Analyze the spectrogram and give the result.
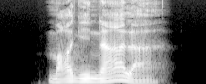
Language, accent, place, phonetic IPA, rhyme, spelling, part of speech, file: German, Germany, Berlin, [maʁɡiˈnaːlɐ], -aːlɐ, marginaler, adjective, De-marginaler.ogg
- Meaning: inflection of marginal: 1. strong/mixed nominative masculine singular 2. strong genitive/dative feminine singular 3. strong genitive plural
